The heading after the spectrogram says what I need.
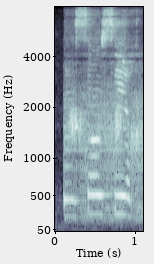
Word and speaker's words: chaussures: Chaussures, ça haut talon.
